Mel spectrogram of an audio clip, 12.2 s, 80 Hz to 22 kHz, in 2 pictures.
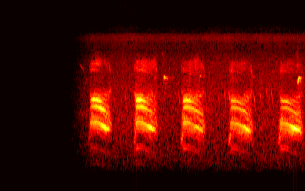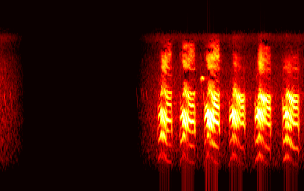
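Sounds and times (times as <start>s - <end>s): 
bird calling with harsh hoarse caws: 1.8s - 6.2s, 9.2s - 12.1s.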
